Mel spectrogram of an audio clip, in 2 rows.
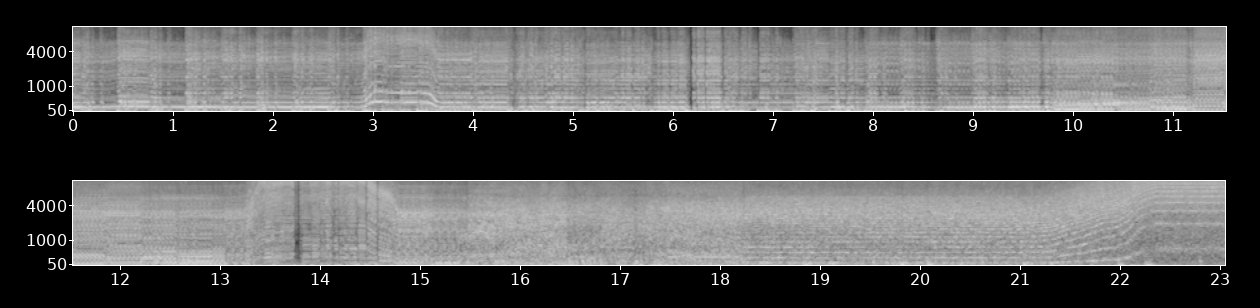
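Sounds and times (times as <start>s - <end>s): glitchy electronic noise: 0.4s - 23.0s
droning tones: 14.7s - 22.8s.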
